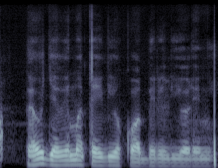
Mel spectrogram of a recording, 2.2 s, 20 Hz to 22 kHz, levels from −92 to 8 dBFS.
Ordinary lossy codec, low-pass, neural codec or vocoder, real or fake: none; 19.8 kHz; autoencoder, 48 kHz, 128 numbers a frame, DAC-VAE, trained on Japanese speech; fake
